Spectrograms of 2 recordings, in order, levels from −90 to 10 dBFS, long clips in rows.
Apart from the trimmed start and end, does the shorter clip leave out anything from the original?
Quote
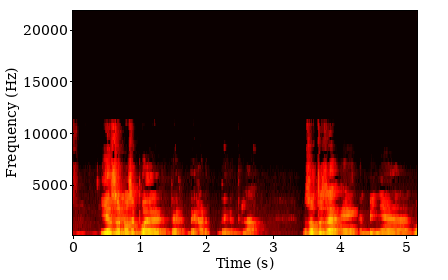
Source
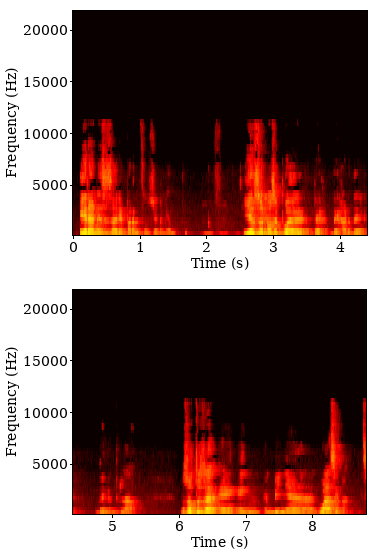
yes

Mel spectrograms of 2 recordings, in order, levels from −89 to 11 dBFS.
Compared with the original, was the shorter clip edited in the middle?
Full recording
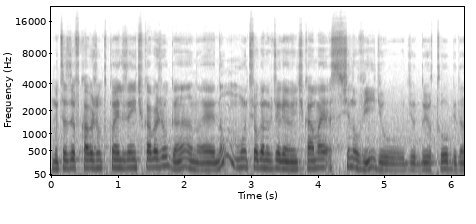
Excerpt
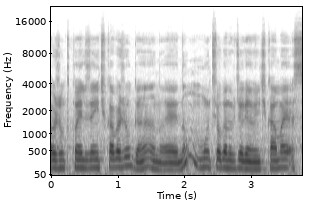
no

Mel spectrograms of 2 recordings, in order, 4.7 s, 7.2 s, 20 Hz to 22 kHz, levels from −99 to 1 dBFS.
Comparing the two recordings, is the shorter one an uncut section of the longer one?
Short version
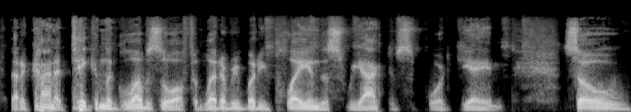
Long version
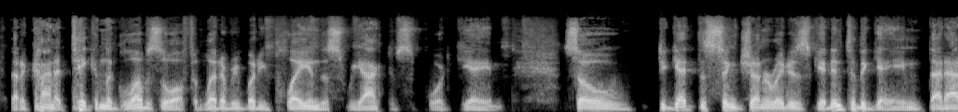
yes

